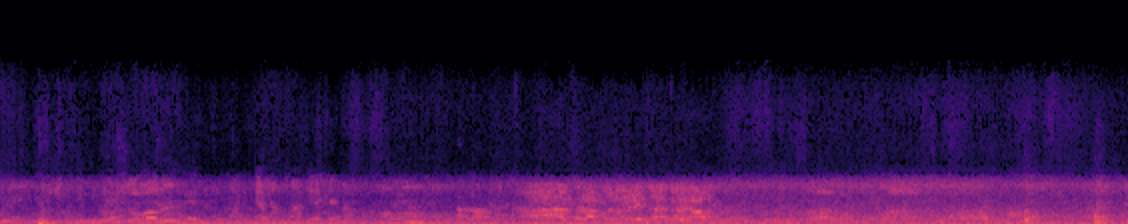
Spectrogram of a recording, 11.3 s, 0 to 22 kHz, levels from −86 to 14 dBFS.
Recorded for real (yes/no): yes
